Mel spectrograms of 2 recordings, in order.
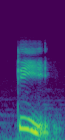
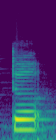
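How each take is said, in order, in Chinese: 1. 这个音节读第四声，音调急降。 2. 这个音节很短、很轻，没有声调。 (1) "D 要读4 声" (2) "D 要读轻声"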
